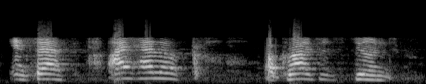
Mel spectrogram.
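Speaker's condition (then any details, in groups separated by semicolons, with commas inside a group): Cerebral palsy and hearing loss; seen by 7-9 doctors in New Jersey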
